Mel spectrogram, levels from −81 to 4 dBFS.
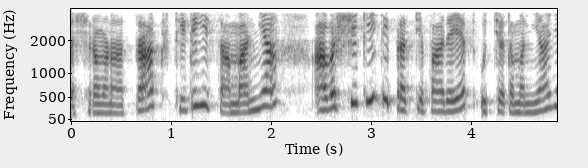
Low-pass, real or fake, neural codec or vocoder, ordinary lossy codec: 3.6 kHz; fake; codec, 16 kHz, 16 kbps, FunCodec, trained on Chinese and English, 50 frames a second; none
